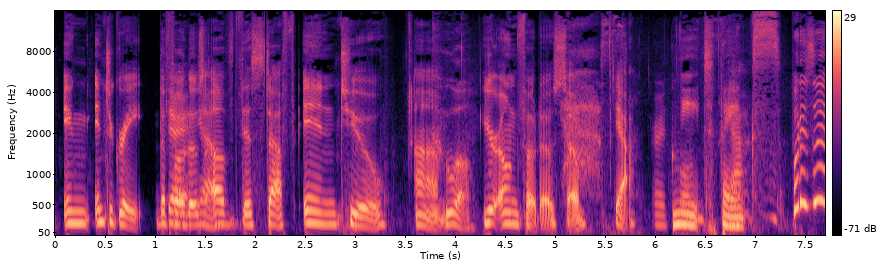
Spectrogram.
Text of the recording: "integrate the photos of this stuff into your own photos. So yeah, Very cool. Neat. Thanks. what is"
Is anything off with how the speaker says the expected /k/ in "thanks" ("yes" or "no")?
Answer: no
